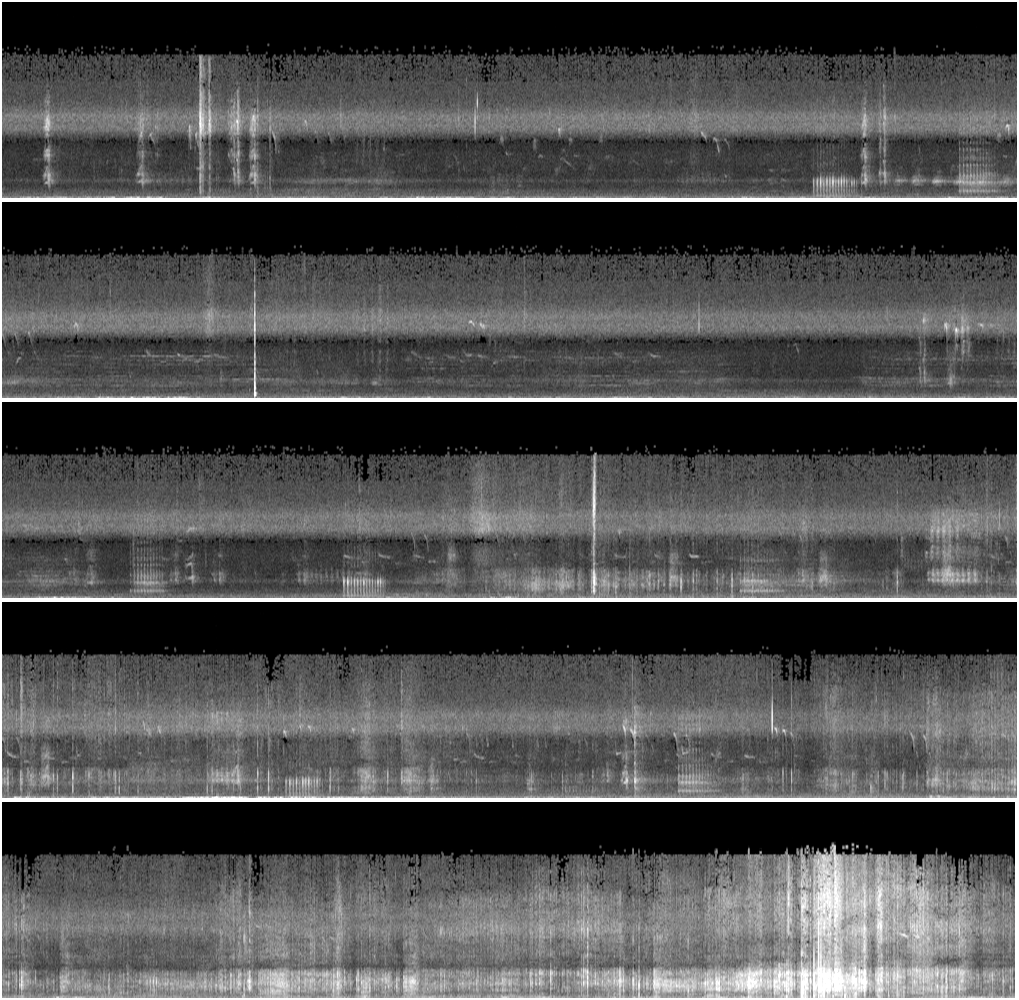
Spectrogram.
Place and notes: Thomayerovy Sady, soundscape with icescaters
winter days with woodpecker and poeple scating on the Vltava river
prague favourite sounds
